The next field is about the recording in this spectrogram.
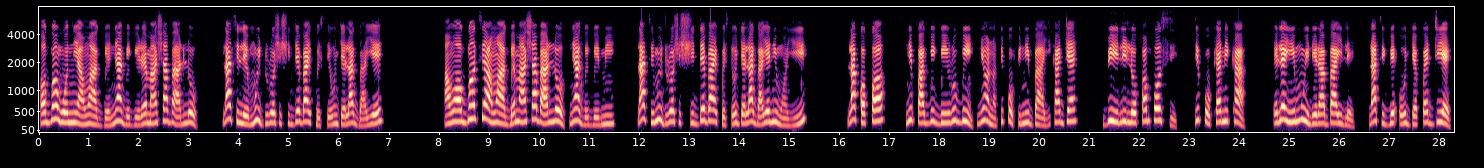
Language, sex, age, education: Yoruba, female, 30-45, secondary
